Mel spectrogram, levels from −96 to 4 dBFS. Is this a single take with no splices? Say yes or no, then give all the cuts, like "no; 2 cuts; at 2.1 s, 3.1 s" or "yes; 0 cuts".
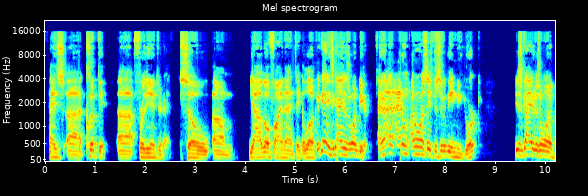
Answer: no; 3 cuts; at 1.3 s, 2.6 s, 6.5 s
